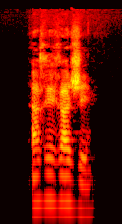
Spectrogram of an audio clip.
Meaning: to be in arrears
- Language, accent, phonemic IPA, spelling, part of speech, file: French, France, /a.ʁe.ʁa.ʒe/, arrérager, verb, LL-Q150 (fra)-arrérager.wav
